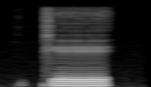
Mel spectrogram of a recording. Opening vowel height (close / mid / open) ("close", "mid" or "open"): mid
